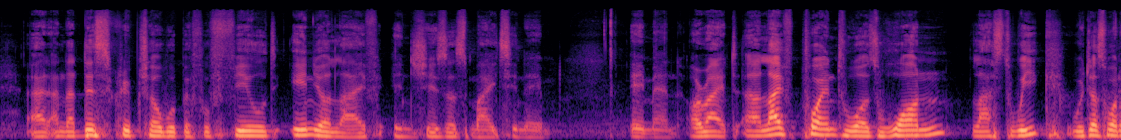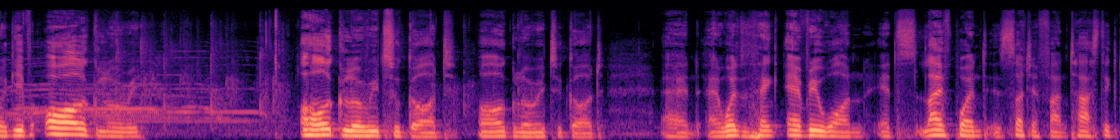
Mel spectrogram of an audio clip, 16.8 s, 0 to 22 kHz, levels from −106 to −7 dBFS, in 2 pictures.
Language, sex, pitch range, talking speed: English, male, 120-145 Hz, 190 wpm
